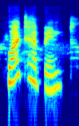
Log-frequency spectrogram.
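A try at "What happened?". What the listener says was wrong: হোয়াট না baby, হোয়াট। হোয়াট, হোয়াট না, হ এর উচ্চারণ করা যাবে না। হোয়াট, ও, ও অন্তস্থয় আকার ঠ। Yes, হোয়াট হ্যাপেন্ড,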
